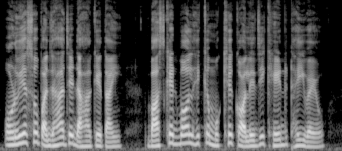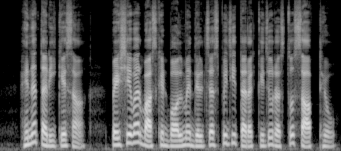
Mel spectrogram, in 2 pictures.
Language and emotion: Sindhi, neutral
